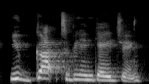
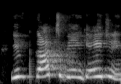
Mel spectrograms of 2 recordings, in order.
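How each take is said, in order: First: Said in the usual way. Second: You've got to be engaging, higher with "got" punched; emphatic repeat. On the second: Shown as a demonstration. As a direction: hammer the word "got" home the second time.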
